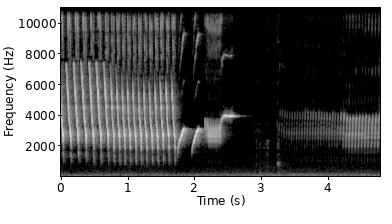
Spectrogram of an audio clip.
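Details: Canary trigger song (pancingan) for prompting other canaries to sing: a rapid rolling trill lasting nearly two seconds, then slurred whistles and a soft, steady whistled tone at the end.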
